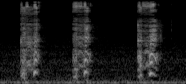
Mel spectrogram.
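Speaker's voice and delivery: put-on high breathy baby cough-sobs, no melody; broken little baby coughs, no tune; unvoiced whimpering baby coughs; non-melodic coughs. Shown as a demonstration. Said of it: "You gotta go like".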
